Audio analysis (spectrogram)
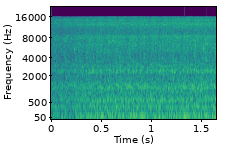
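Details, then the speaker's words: Four-stroke outboard during carburettor tuning: with the mixture screw wound fully in, there is a low, labouring, sagging idle close to stalling, showing a far-too-lean mixture. About two turns out was near correct. "sometimes for confirmation as well you can just start winding it all the way in so you can hear that's quite bad now half a turn so I I wound that all the way in and it almost"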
